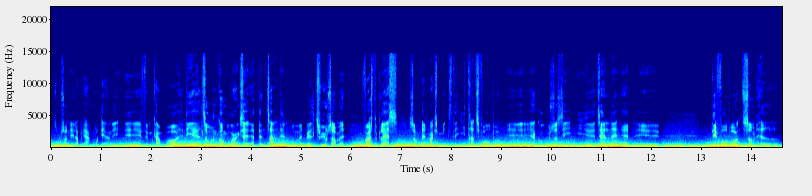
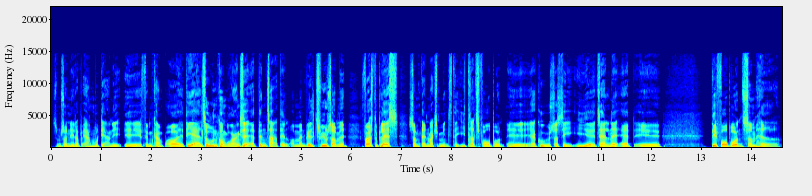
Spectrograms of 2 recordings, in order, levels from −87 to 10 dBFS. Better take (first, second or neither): second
